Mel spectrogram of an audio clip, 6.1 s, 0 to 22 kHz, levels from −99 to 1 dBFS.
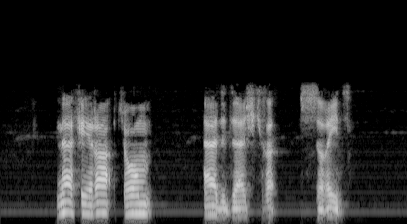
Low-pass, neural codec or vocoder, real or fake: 5.4 kHz; none; real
